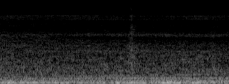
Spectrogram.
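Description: Low, steady outdoor background rumble with a faint hum, and no distinct event.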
